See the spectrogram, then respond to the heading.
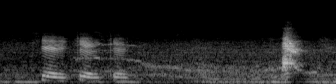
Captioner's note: growls; Ella barks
